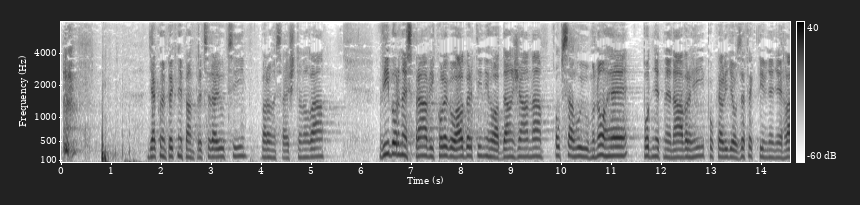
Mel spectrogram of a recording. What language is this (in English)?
Slovak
